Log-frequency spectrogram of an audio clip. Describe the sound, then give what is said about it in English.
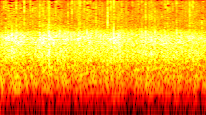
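Steady hand clapping from the band section during a church sermon fills the whole two seconds, a dense, even patter of claps at a moderate level, with no voices over it. “Somebody clapped back there, and it was from the band section.”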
